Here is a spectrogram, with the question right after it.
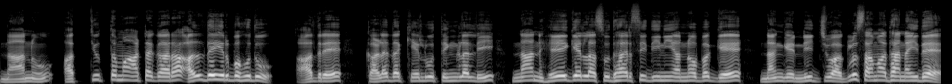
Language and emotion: Kannada, happy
